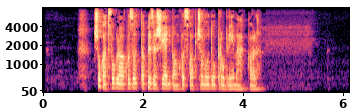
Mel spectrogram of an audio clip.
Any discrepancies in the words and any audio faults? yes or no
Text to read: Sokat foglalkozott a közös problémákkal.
yes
